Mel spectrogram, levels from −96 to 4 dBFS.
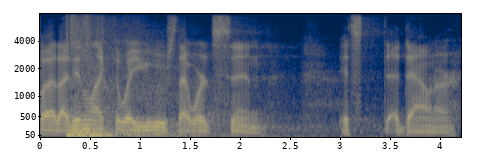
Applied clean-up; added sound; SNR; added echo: none; Boom; 4 dB; none.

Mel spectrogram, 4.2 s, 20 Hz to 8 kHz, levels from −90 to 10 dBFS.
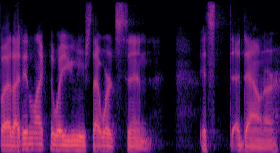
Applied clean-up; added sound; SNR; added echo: neural mask model DeepFilterNet 3.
